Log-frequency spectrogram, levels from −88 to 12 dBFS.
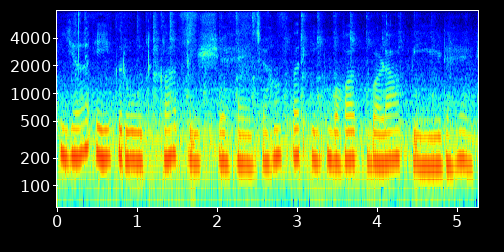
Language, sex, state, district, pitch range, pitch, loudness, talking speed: Hindi, female, Jharkhand, Ranchi, 180-205 Hz, 190 Hz, -15 LUFS, 145 wpm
